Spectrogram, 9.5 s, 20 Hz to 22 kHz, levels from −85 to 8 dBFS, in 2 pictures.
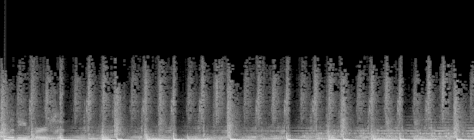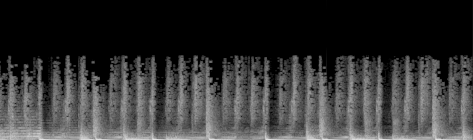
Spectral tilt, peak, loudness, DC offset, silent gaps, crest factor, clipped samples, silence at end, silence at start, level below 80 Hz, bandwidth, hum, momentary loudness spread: -6 dB/octave; 0 dBFS; -12 LUFS; under 0.1%; none; 10 dB; under 0.1%; 0 s; 0 s; -14 dBFS; 13 kHz; none; 4 LU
